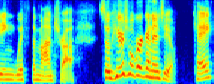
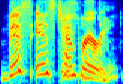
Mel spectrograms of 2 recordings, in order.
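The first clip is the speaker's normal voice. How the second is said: high, slow, emphatic mantra; rousing call for the group to echo; enthusiastic; 6 semitones higher, 3 dB louder, slower than usual. Shown as a demonstration. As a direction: lead the chant with real conviction. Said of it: "now with enthusiasm".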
